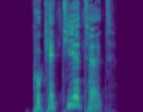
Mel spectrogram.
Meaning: inflection of kokettieren: 1. second-person plural preterite 2. second-person plural subjunctive II
- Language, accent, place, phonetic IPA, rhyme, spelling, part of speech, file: German, Germany, Berlin, [kokɛˈtiːɐ̯tət], -iːɐ̯tət, kokettiertet, verb, De-kokettiertet.ogg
